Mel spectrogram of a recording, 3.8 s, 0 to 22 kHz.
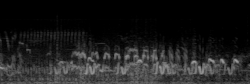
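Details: Lesser prairie chickens near Buffalo, Oklahoma, in the Southern Great Plains, recorded in 2009: several birds overlap in a dense chorus of warbling, looping cackles and yelps, with faint higher chirps above.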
